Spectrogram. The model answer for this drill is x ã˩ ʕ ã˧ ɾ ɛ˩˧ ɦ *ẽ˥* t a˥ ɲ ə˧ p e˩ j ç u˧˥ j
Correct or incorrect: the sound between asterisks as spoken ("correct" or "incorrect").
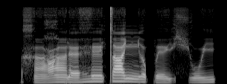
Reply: correct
